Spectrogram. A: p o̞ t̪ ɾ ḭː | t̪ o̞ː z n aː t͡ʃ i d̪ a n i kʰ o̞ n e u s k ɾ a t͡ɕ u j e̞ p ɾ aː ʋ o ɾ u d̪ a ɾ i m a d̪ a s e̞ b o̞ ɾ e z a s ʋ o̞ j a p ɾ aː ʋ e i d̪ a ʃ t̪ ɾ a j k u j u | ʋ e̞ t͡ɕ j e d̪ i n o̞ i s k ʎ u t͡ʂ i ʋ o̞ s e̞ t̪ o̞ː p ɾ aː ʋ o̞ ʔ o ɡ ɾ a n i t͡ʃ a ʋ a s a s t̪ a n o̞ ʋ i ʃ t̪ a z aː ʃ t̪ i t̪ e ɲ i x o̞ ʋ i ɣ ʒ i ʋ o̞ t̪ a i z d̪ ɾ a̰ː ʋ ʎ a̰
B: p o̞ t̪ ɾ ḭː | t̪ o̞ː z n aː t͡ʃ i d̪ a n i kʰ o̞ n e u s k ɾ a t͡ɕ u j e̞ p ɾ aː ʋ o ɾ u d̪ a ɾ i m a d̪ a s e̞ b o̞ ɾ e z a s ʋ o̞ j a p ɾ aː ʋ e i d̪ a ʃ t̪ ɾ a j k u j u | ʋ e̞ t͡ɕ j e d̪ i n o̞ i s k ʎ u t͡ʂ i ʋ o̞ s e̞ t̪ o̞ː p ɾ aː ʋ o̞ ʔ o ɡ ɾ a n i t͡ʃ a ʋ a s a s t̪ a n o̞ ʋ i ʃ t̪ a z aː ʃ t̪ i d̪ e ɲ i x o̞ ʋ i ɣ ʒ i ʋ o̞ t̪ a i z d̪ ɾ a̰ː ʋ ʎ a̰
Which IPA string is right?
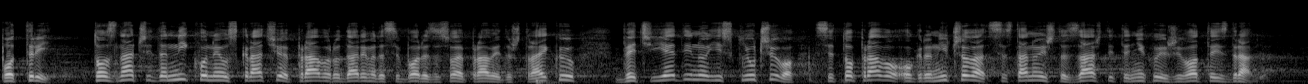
A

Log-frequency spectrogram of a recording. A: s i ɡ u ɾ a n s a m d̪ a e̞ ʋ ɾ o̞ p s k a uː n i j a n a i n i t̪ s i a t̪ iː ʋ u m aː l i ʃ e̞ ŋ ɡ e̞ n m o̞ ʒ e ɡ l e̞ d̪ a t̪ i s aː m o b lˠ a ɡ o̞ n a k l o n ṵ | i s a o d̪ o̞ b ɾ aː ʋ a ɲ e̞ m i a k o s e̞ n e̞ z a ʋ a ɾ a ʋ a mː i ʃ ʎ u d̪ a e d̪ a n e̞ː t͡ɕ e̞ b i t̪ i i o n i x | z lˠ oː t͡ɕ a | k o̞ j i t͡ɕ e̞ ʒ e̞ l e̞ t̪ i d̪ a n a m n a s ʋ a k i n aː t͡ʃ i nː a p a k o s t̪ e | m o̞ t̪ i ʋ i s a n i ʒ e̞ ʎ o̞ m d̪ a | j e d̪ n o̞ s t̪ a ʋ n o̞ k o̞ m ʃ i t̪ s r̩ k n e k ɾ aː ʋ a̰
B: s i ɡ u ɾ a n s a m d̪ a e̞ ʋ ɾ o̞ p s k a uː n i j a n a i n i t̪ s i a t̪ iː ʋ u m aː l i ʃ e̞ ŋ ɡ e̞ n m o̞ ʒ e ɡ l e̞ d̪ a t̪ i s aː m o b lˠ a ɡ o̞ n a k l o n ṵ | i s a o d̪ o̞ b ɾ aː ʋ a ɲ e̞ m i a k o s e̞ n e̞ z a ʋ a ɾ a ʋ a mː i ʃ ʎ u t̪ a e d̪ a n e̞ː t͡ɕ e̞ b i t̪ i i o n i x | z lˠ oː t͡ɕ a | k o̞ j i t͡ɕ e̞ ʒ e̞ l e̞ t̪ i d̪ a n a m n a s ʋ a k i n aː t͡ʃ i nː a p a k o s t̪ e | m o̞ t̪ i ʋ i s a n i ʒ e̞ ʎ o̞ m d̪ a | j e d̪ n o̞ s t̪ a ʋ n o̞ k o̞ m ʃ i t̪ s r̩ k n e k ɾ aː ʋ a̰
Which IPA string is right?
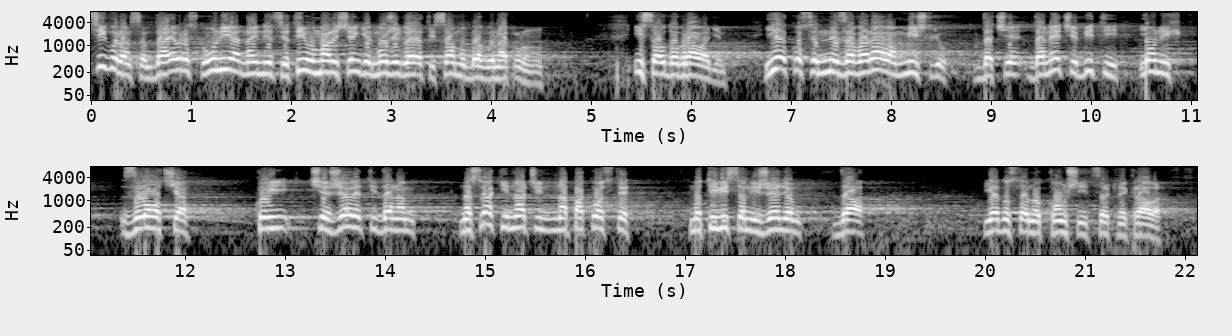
A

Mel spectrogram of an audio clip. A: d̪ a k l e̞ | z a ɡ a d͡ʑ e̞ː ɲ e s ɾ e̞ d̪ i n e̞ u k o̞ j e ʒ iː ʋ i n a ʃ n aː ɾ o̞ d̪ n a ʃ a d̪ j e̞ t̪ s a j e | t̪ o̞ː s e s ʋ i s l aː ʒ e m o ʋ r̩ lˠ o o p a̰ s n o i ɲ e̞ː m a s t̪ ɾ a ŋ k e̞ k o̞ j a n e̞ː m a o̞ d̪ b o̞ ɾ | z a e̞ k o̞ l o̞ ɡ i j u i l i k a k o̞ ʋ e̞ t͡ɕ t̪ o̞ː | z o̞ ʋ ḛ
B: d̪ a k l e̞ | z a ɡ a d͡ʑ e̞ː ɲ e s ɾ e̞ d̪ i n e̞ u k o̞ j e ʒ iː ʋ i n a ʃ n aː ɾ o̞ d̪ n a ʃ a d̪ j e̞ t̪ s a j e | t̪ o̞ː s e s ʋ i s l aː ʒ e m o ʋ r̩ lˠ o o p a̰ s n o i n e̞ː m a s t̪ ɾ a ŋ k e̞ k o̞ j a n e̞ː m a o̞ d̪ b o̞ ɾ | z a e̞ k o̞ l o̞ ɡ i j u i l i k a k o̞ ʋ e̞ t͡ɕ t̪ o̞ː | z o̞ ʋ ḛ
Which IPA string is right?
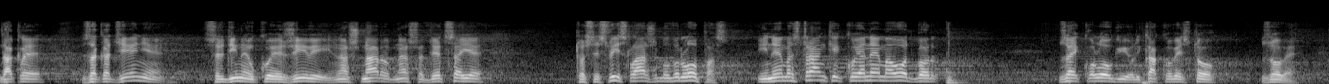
B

